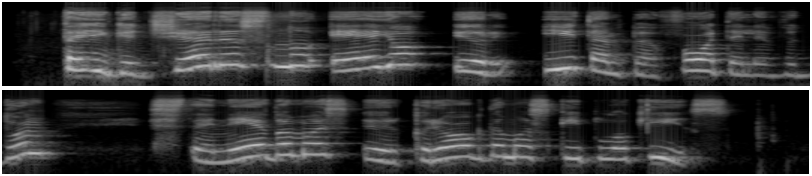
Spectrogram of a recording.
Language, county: Lithuanian, Vilnius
